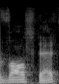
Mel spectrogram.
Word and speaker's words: Wallstedt: Just because Jesper Wallstedt, which is how we'd like to pronounce it, I'm pretty sure that's how you're supposed to.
